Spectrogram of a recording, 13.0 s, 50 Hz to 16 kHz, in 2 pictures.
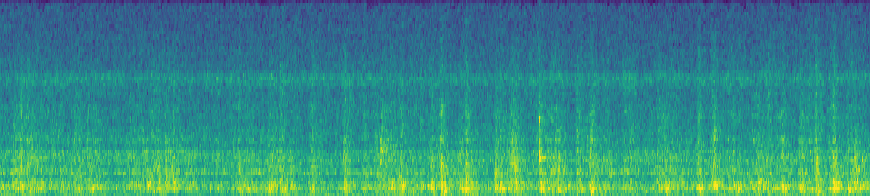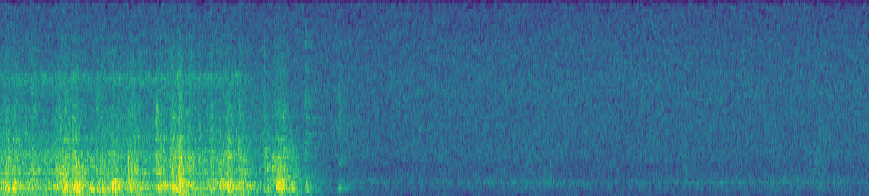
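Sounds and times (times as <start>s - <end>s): washing machine running: 0.0s - 8.9s.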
